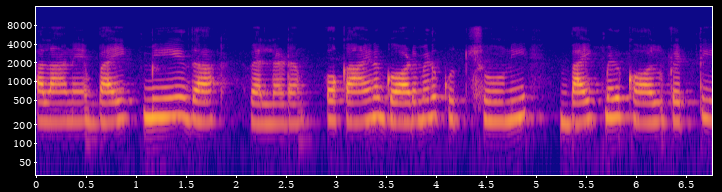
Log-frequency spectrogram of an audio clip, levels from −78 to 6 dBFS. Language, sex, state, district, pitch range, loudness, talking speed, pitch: Telugu, female, Andhra Pradesh, Chittoor, 225-255 Hz, -18 LUFS, 115 wpm, 230 Hz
